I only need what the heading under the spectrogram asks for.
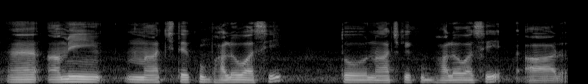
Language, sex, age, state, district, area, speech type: Bengali, male, 18-30, West Bengal, Howrah, urban, spontaneous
